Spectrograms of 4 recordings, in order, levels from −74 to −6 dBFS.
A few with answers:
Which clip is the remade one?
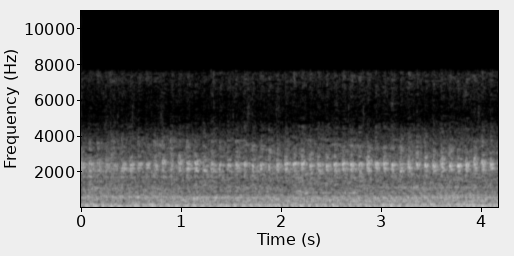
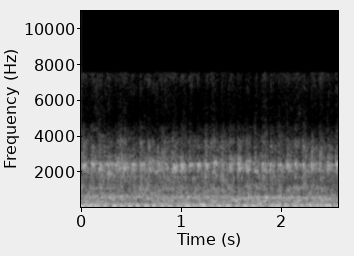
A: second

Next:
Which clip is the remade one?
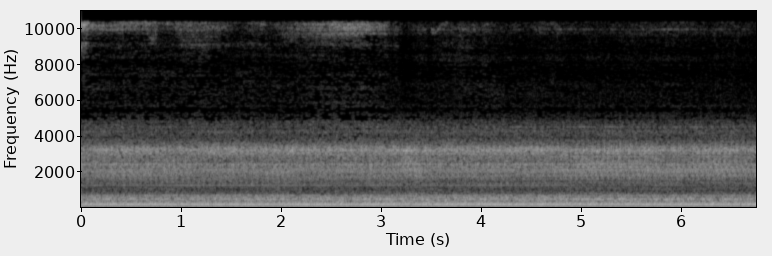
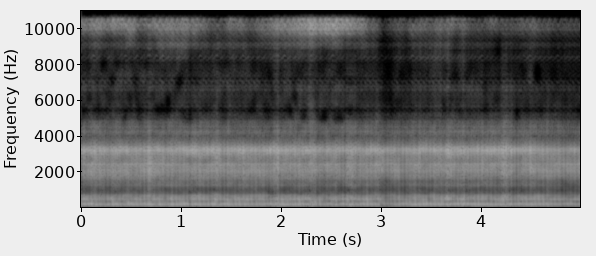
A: second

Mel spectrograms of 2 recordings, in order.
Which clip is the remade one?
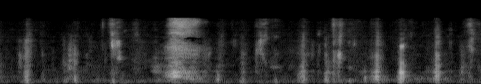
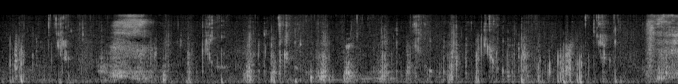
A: first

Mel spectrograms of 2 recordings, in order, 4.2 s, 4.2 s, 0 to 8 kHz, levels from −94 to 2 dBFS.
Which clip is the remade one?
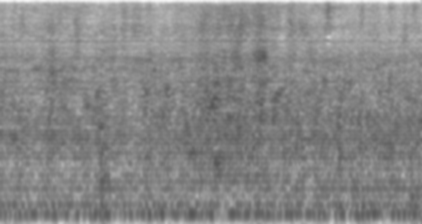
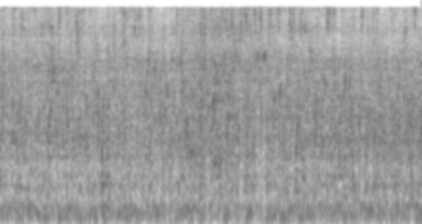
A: first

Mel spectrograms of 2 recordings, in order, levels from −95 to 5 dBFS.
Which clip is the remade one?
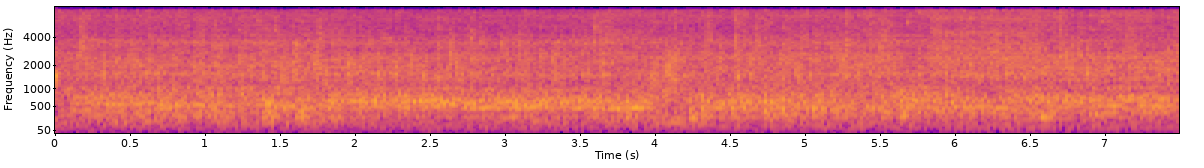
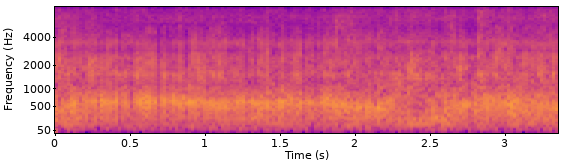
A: second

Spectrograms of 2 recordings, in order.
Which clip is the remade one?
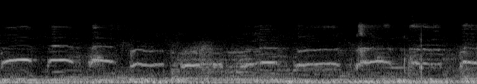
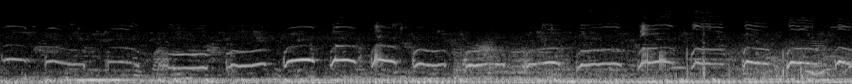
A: first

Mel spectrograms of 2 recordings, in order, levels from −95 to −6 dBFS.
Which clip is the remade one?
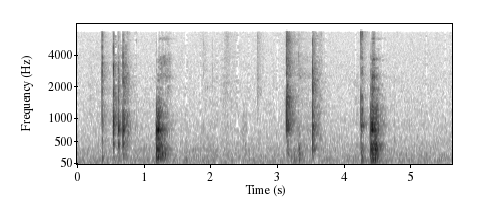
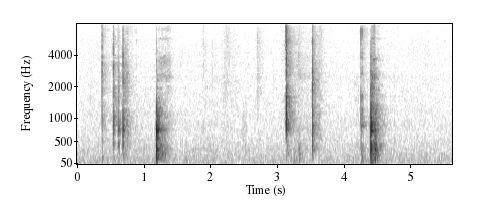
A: second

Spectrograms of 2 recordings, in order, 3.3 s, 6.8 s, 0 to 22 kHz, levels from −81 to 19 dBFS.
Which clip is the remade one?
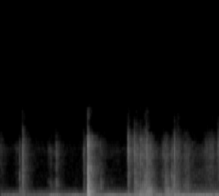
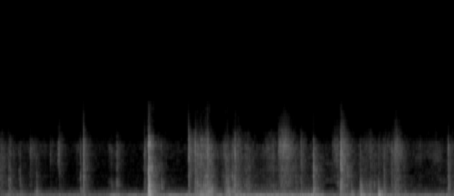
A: second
